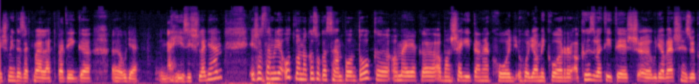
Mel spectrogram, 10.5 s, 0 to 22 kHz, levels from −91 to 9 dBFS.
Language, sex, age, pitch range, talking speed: Hungarian, female, 30-49, 155-195 Hz, 155 wpm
